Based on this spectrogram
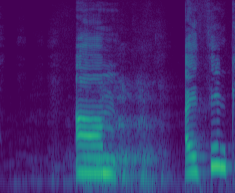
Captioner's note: everyone laughs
